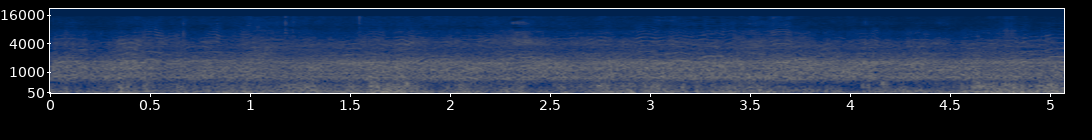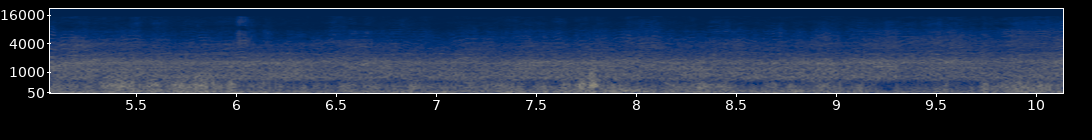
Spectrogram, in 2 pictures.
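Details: Flock of snow geese at Middle Creek Wildlife Area, March 3, 2022, clamouring without pause; countless overlapping honks merge into a thick, even wall of sound with a few sharper yelps rising above.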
